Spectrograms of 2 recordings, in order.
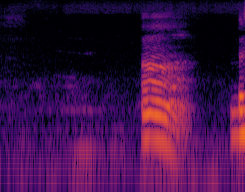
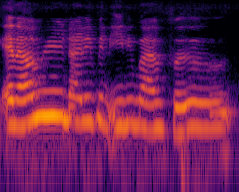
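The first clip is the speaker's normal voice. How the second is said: high laughing, louder; 5 semitones higher, 4 dB louder than usual. Real, not acted. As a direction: giggle through it, pitched up. Laughs at herself, mukbang.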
